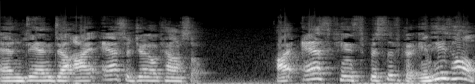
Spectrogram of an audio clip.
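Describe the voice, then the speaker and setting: A man speaks at a fairly quick pace in a high pitch. Room echo is audible around him. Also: ordinary pitch variation, very even loudness. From Taiwan. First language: Mandarin Chinese. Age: 60s. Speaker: political commentator. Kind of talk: monologue. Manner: impassioned.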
